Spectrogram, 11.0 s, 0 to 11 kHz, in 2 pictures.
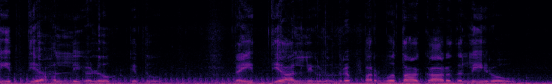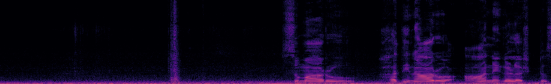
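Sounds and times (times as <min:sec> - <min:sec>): car interior rumble: 0:00.0 - 0:11.0.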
